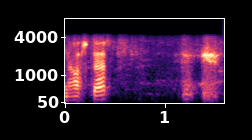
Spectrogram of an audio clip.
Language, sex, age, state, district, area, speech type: Odia, male, 45-60, Odisha, Sambalpur, rural, conversation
